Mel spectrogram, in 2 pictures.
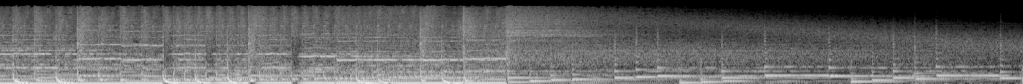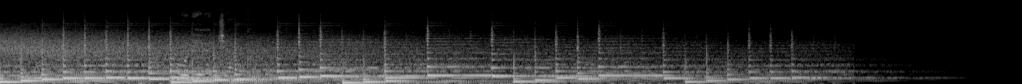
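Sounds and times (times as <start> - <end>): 
melodic pop dance music: 0.0 - 15.6.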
